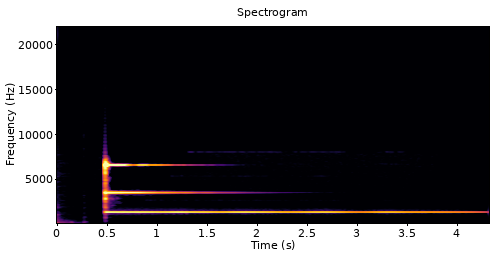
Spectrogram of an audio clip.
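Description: A single struck bell-like chime about half a second in: one clear high tone with fainter higher overtones, ringing on and slowly fading for several seconds. Just before it, a percussion-backed music intro trails off.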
